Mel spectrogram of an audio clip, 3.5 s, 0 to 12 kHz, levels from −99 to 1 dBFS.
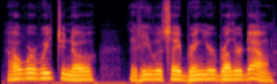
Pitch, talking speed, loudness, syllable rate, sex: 135 Hz, 225 wpm, -15 LUFS, 5.2 syllables/s, male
